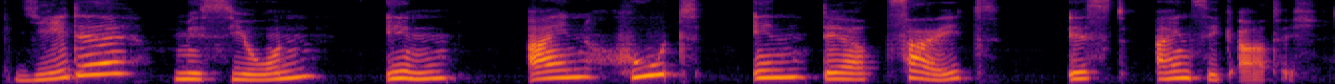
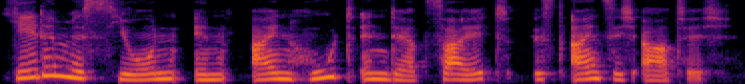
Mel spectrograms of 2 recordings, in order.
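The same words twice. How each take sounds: First: The sentence is read at a very slow pace. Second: The sentence is read at a normal, quick pace. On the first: "Very slowly" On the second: "Is this slow, not slow?"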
